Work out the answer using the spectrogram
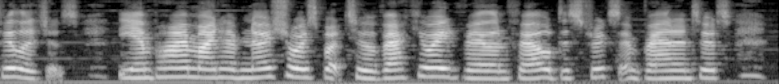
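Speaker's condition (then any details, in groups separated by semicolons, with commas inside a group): No condition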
